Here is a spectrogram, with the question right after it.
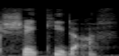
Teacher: That K sound links right into it, and the T in it links right into off. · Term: linking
